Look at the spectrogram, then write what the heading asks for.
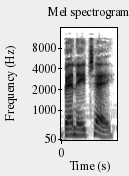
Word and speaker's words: Benja: Benjamin kraski pronounced benen often shortened to Benja which is pronounced Ben ha has grown into a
